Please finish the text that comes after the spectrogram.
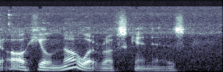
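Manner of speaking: ordinary talk, nothing marked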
